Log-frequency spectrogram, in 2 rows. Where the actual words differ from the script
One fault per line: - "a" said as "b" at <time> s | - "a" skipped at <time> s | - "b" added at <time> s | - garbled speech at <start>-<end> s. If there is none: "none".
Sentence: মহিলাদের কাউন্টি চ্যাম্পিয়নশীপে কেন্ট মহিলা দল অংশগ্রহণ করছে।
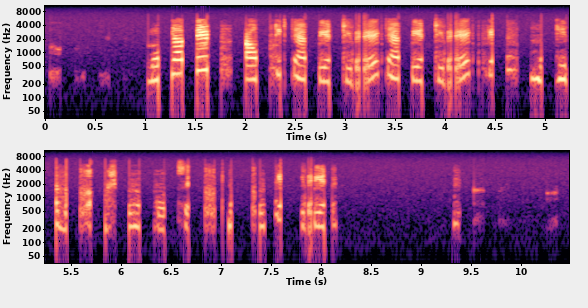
- "চ্যাম্পিয়নশীপে" added at 3.4 s
- garbled speech at 6.8-8.1 s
